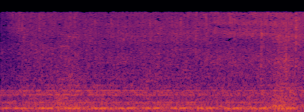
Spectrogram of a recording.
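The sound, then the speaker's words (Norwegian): Saltimbocca, meat with ham and parmesan, sizzles in a hot frying pan with oil, a steady, dense crackling hiss that carries on without pause, with a low hum underneath. “Salt i bukkene er i panna.”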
